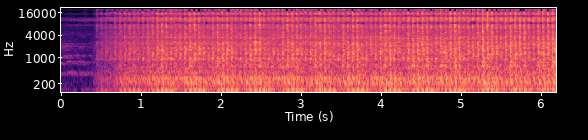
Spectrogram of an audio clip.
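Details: New Holland TT 3.50 tractor diesel idling after replacing the fuel tap clogged by dirty fuel that caused stumbling; even steady chug with regular beat, no stumbles or misses: normal diesel idle.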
